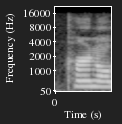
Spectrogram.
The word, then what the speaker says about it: colonel: Colonel, colonel, what do you prefer? Colonel. Colonel? Mm-hmm. Like a popcorn kernel? Colonel, yeah, that's how it's K-E-R-N-E-L. That's how it's pronounced.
